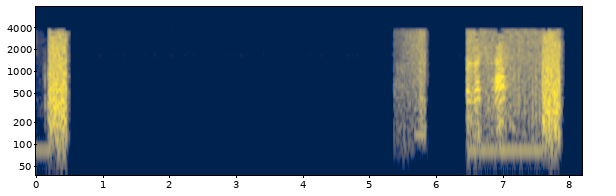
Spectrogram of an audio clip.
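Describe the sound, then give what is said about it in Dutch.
Short bursts of a weak radio transmission relayed through a radio relay come through heavy static and low hum, a faint voice barely emerging from the noise, with long stretches of silence between bursts. “Vraag was mij, je zit nog vrij ver in de ruis.”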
